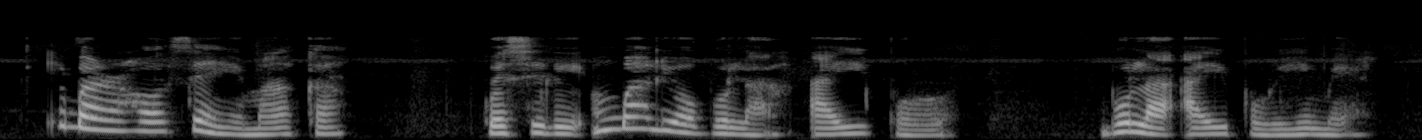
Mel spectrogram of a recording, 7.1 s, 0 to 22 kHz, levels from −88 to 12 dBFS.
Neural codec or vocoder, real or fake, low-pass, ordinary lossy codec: none; real; 7.2 kHz; none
